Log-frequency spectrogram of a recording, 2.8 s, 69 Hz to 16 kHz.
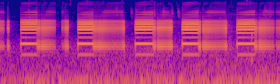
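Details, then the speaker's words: Garrett ACE 400 metal detector, jewelry mode with iron notched out and iron audio on: repeating high beeps about twice a second, each flanked by a lower iron grunt as the coil sweeps; a non-ferrous target mixed with iron, not a pure coin. "There's some flanking iron sounds. If I'm dead centered on it, still sounds okay, but as I'm coming and going, I can hear that iron grunt on either side of the target."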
